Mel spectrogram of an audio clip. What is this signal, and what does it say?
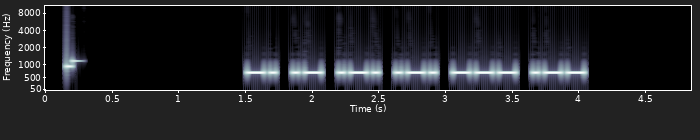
Morse code, heard as a keyed tone, about 27 wpm, 700 Hz. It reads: NARROW
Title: Six Letter Words - 28wpm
